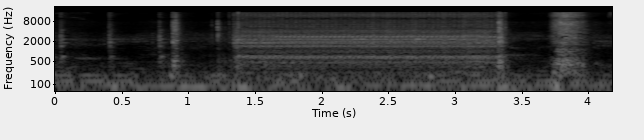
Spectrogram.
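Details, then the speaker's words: Ford Excursion with low-draw amber LED turn signal bulbs on standard flasher: instead of an even blink, relay gives a fast buzzing chatter for a couple of seconds, turn signal hyperflashing. "So much voltage, so low voltage, it just doesn't blink. It's trying to, or it's blinking really crazy fast."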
